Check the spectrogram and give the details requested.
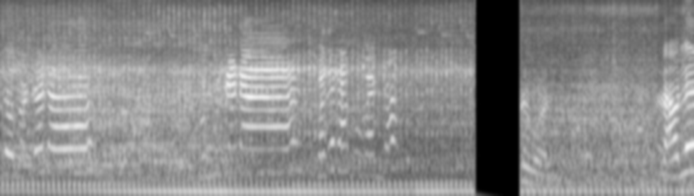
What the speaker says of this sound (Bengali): ওই পাপার বাইক চলে এসেছে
